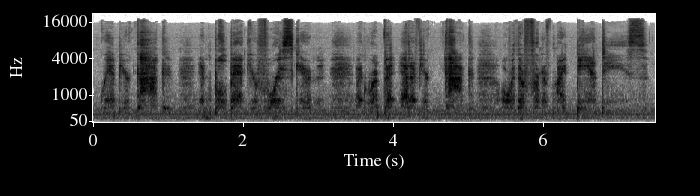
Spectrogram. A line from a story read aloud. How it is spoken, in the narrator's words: whispered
